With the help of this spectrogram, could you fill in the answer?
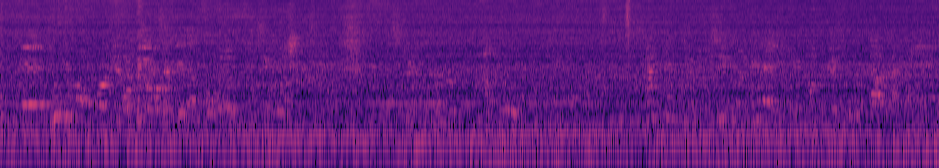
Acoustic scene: subway train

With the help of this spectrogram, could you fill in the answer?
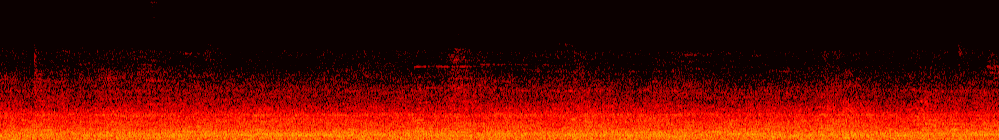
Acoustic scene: crowded indoor space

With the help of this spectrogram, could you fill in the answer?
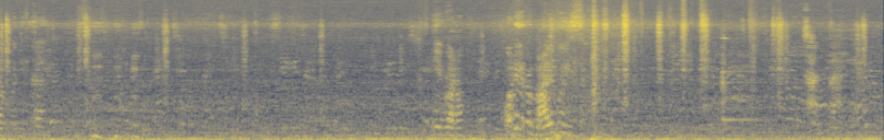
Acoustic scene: car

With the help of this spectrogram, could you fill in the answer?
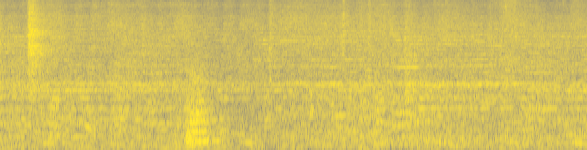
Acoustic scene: crowded indoor space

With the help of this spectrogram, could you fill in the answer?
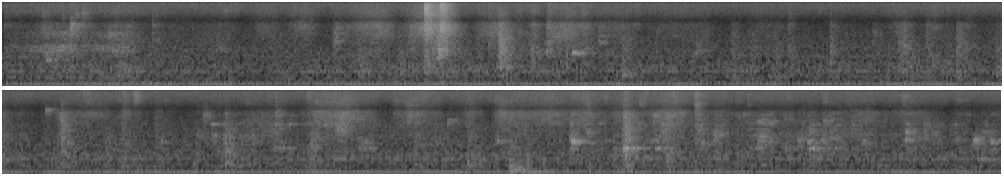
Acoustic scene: restroom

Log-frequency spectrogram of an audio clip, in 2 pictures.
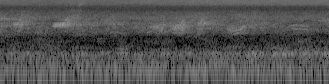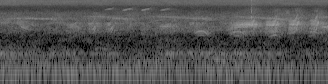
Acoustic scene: park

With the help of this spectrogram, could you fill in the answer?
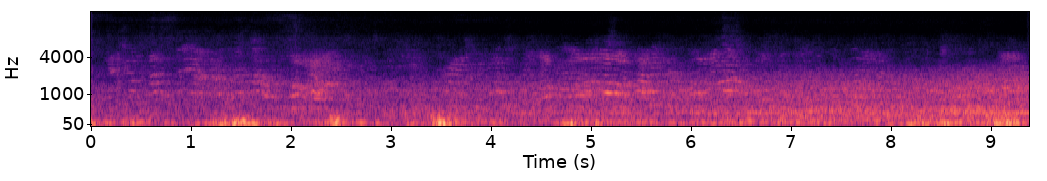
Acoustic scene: residential area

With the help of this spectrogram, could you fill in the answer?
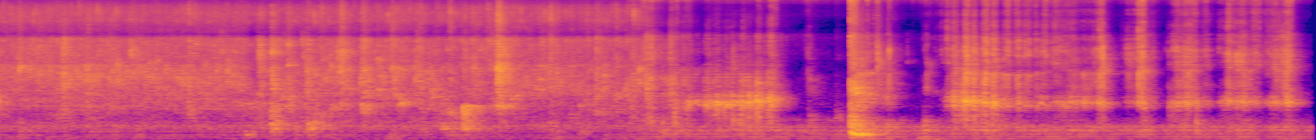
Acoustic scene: restroom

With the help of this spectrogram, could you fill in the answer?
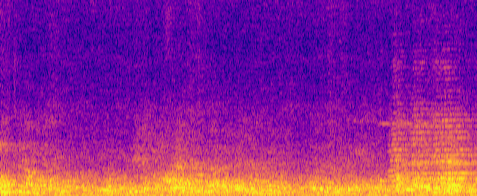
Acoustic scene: subway station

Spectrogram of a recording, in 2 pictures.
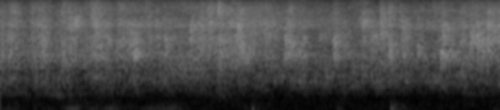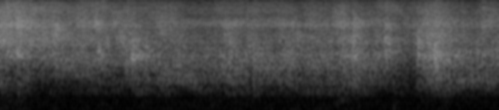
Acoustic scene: restroom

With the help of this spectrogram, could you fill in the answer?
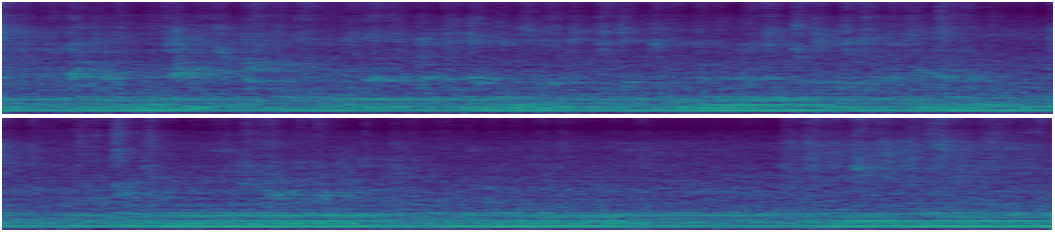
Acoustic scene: restroom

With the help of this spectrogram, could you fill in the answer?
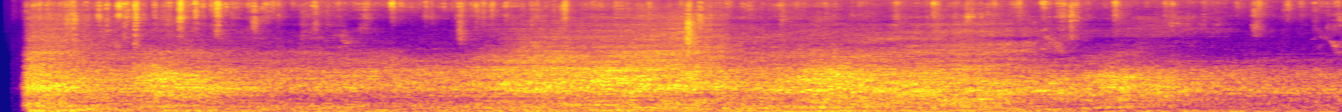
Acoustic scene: street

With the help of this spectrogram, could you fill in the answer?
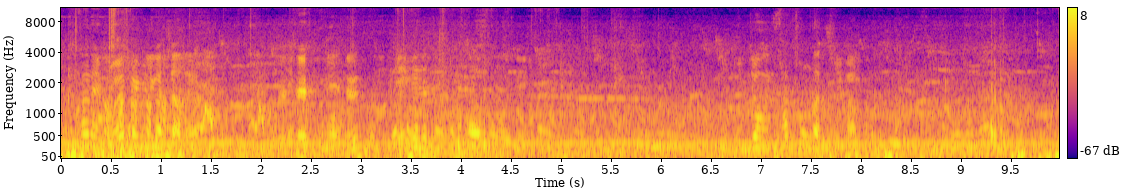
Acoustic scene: park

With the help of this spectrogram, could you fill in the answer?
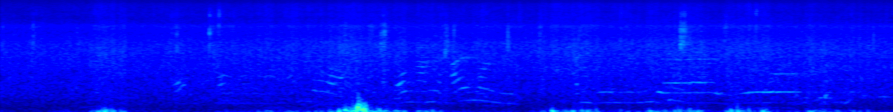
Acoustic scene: park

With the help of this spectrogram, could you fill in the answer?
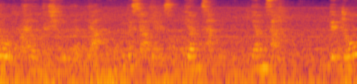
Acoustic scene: subway train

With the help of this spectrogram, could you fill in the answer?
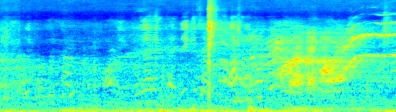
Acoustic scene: park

